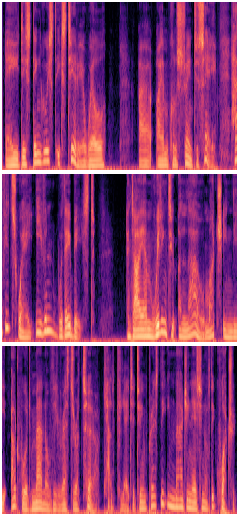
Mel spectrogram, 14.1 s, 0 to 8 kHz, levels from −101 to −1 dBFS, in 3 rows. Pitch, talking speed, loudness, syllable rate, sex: 120 Hz, 160 wpm, -19 LUFS, 5.1 syllables/s, male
